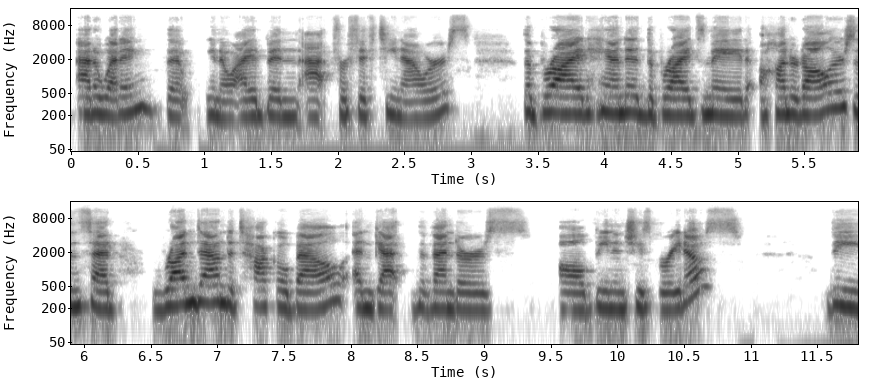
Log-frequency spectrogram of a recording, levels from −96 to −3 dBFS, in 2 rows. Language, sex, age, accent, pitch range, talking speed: English, female, 20-39, American, 190-230 Hz, 195 wpm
